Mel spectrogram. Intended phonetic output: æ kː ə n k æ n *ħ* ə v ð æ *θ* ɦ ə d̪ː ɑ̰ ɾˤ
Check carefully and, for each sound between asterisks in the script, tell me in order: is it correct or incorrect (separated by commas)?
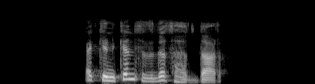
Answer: incorrect, correct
